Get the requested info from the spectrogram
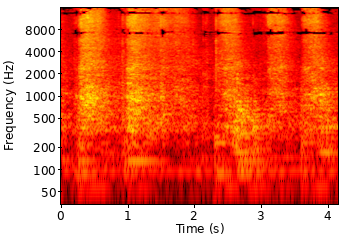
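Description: A steel plastering trowel scraping across wet cement-and-sand mortar as it smooths a wall patch, in several rasping strokes about a second apart.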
